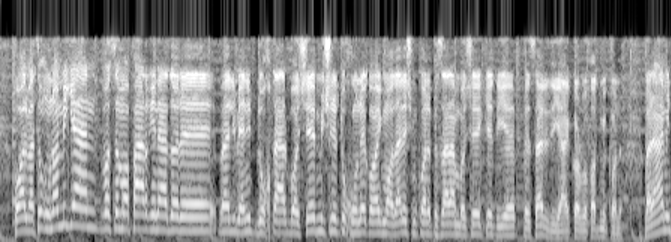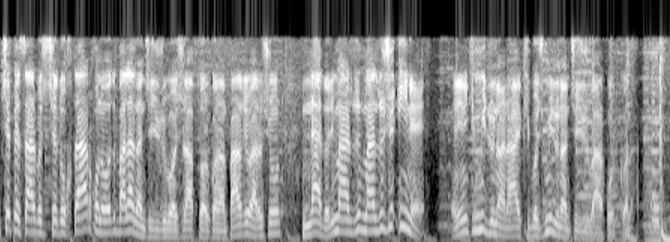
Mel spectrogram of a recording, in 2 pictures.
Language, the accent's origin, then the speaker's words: Persian; Iran; با افتخار به دانش آموزان گفتم من ایرانیم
